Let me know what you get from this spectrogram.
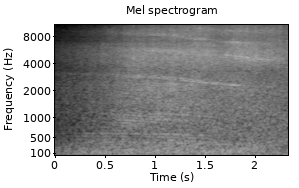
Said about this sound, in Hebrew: שומעים את המטוס שממריא עכשיו?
